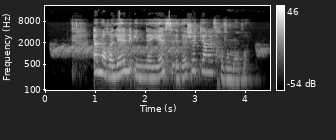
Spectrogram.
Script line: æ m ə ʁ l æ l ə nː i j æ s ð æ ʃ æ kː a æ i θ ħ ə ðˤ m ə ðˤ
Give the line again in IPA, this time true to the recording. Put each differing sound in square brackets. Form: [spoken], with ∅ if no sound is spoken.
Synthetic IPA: æ m ə ʁ l æ l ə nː [æ] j æ s ð æ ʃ æ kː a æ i θ [χ] ə ðˤ m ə ðˤ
